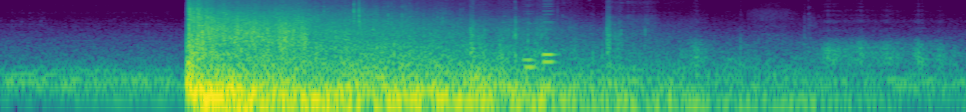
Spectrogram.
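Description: A grenade explodes with a loud blast that rings out and fades.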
